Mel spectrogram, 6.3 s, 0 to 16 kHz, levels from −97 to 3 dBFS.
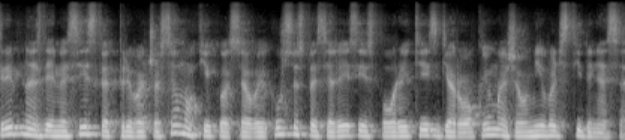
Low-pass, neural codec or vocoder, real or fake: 14.4 kHz; autoencoder, 48 kHz, 32 numbers a frame, DAC-VAE, trained on Japanese speech; fake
